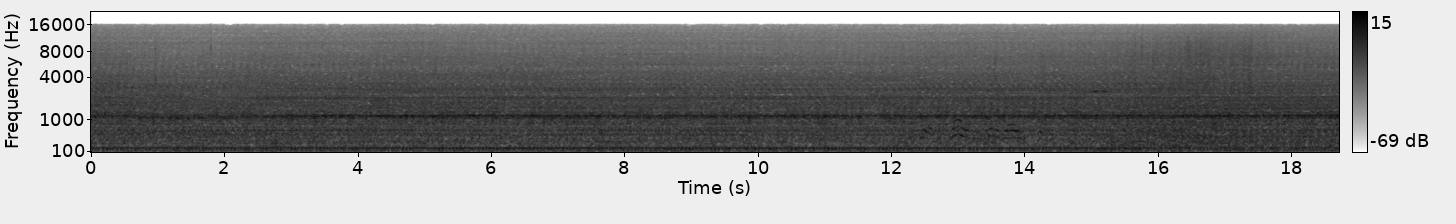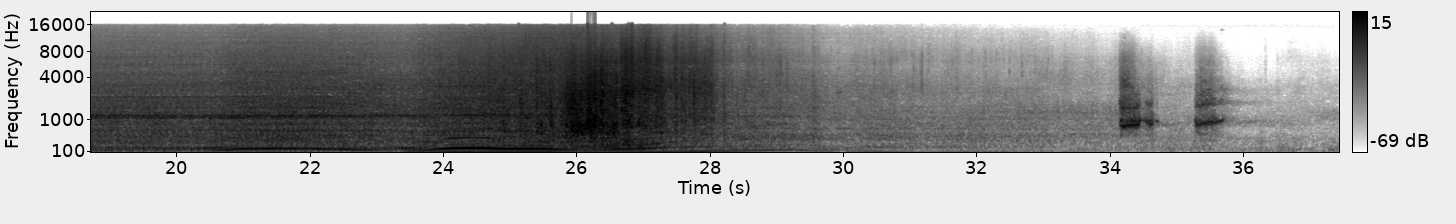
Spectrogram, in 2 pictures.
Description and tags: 57 chevy drive away and distant tire squeal 1-2
A 57 Chevy running the engine and then driving away from gravel to pavement with a tire squeal in the distance
drive, away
